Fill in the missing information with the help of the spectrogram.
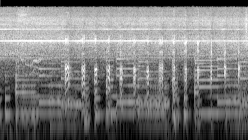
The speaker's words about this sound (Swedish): Det går ju inte. Det går inte. Det gäller att ha kokosborr också när man ska borra.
